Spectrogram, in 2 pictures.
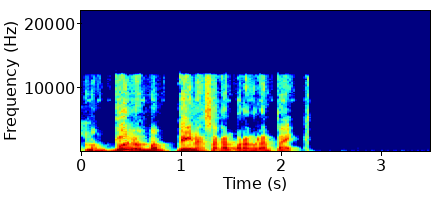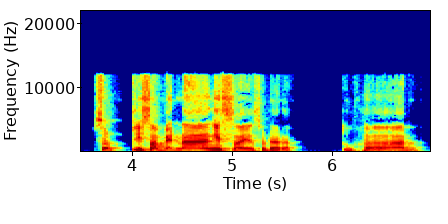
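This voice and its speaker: A man's voice: high voice, fairly bright tone. A man preaching a sermon over a video call, emotional and chatty, laughing often and constantly addressing his listeners. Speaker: pastor. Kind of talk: sermon with personal testimony. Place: online meeting.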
